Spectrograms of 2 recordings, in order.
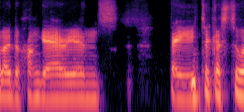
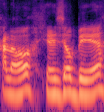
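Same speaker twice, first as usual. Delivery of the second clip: put-on Eastern European female accent. Playing a waitress bringing a beer to the table, as asked: eastern european female accent. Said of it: "Eastern European female accent".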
